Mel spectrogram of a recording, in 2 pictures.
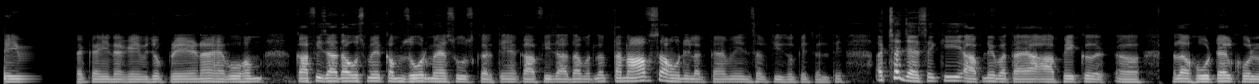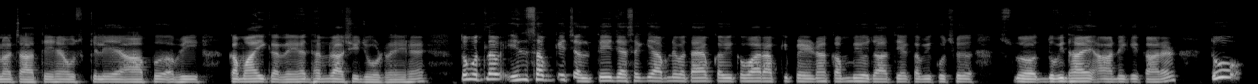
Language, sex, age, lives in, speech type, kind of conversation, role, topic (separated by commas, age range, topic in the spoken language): Hindi, male, 20-24, India, conversation, advice, advisor, मैं अपने लक्ष्य कैसे तय करूँ और प्रेरित कैसे बना रहूँ?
